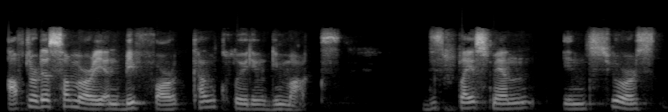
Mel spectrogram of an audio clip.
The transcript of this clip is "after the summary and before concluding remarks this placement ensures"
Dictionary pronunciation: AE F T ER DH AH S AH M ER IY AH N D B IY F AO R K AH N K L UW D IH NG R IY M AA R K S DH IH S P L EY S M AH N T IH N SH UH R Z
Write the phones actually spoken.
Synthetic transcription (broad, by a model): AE F T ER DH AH S AH M ER IY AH N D B IY F AO R K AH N K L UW D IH NG R IY M AA R K S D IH S P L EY S M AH N IH N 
